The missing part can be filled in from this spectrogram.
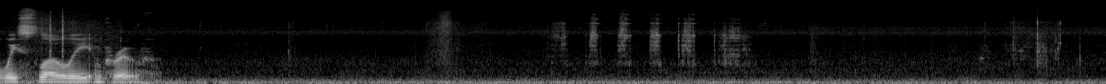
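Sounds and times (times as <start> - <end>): steady low rumble: 0.0 - 11.0
tripod ratcheting clicks: 5.5 - 7.5.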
